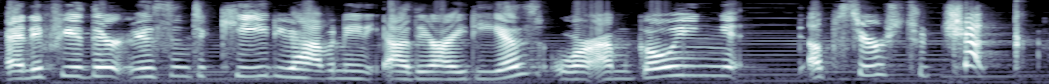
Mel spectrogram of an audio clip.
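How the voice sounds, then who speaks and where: A woman livestreamer giving casual, expressive game commentary and swearing freely. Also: sits high, moderate pace, low-quality recording. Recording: game music behind the voice.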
